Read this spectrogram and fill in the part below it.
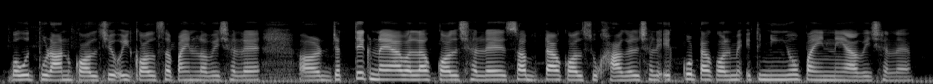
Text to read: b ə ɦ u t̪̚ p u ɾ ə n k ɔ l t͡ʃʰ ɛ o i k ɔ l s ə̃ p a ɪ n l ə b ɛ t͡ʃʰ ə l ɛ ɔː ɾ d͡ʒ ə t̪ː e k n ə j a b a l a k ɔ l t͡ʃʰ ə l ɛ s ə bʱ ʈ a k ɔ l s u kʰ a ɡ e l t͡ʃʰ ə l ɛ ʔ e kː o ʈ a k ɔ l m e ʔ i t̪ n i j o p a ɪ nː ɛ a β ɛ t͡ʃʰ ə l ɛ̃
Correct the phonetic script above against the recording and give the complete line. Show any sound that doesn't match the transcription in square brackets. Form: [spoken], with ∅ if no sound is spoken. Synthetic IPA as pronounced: b ə ɦ u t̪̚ p u ɾ [a] n k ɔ l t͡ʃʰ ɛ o i k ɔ l s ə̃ p a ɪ n l ə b ɛ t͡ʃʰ ə l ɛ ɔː ɾ d͡ʒ ə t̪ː e k n ə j a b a l a k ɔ l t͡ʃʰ ə l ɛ s ə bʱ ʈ a k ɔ l s u kʰ a ɡ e l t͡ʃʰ ə l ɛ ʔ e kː o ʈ a k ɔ l m e ʔ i t̪ n i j o p a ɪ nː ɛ a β ɛ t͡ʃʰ ə l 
